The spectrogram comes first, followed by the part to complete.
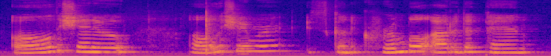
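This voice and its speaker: Noticeable background noise fills the clip. Over it, a woman speaks fairly slowly in a high voice. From Netherlands. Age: 20s. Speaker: beauty YouTuber. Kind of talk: casual talk to camera. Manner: upbeat.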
